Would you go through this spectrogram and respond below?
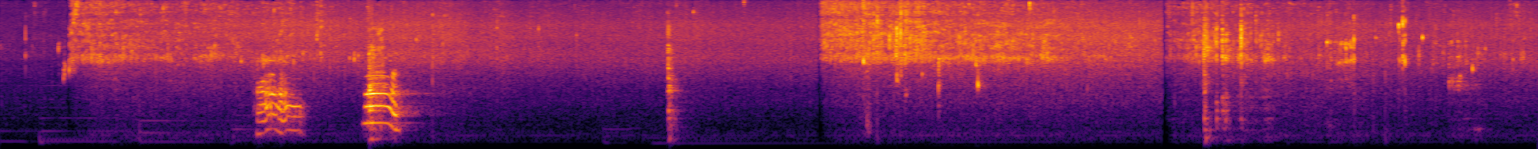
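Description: Cinnamon donut dough on parchment paper slides into hot frying oil, setting off bursts of bubbling sizzle that rise and fade, followed by steady crackling frying with a few louder spatters, close and alone with no talking.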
